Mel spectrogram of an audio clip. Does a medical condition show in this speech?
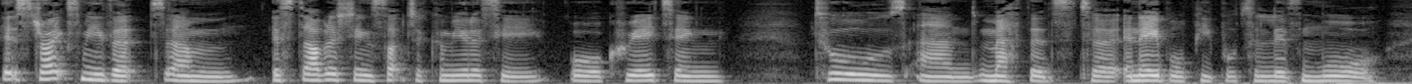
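No.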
